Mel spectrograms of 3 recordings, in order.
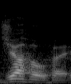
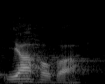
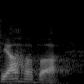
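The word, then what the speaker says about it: Yahweh: His actual name is, in Hebrew, it's four consonants, Yod, He, Vov, He, pronounced not Jehovah, it's really Yahovah. There is no J in Hebrew. But his name would be pronounced Yahovah.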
